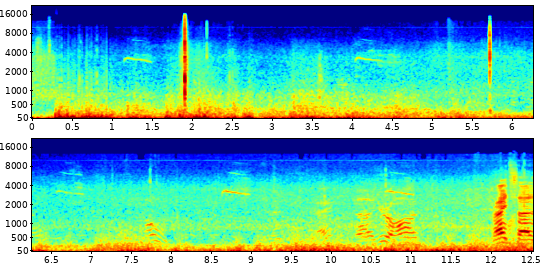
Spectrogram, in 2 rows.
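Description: Wind buffeting the microphone with a low rumble, and about two seconds in a single sharp click of a 50-degree wedge striking a golf ball.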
